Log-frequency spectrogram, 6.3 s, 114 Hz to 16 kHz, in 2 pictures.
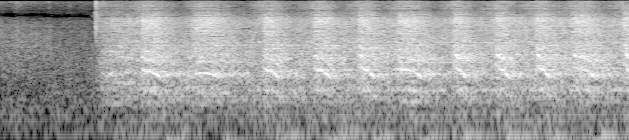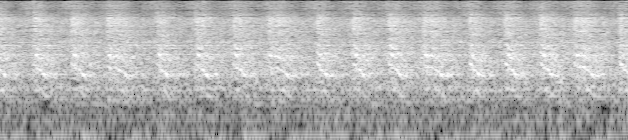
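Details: Fire-damaged Yamaha FZ750, 41,000 miles, first start after fuel filter, airbox and carbs refitted: starter cranks evenly about two and a half beats a second, never catches; frayed choke cable not pulling fully, then came off; carbs on right leaking fuel.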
